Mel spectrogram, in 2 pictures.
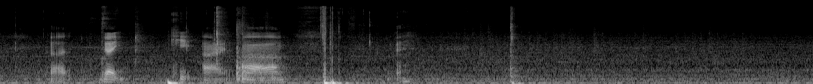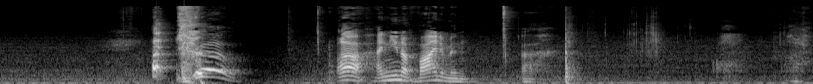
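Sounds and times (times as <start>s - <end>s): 
quiet hum: 0.0s - 16.2s
speech: 0.5s - 3.3s, 10.0s - 10.6s, 11.4s - 13.6s
person sneezing: 9.6s - 10.6s.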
